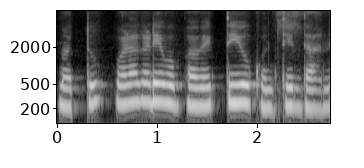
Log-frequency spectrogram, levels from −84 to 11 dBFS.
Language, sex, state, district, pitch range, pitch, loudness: Kannada, female, Karnataka, Bidar, 220-245 Hz, 230 Hz, -14 LUFS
